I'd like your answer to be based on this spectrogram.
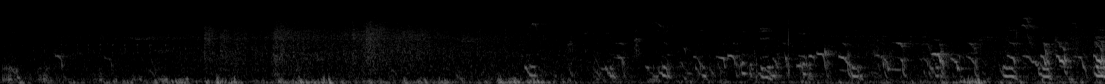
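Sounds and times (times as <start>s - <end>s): flock of birds squawking: 5.3s - 11.0s.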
